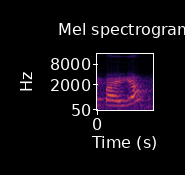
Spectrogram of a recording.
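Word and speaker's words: pyorrhea: English में भी इसको पायरिया ही पढ़ते हैं, लेकिन स्पेलिंग में लिख देती हूँ आपको, पायरिया। ठीक है, ये होती है इसकी स्पेलिंग और इसको बोलते हैं पायरिया।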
